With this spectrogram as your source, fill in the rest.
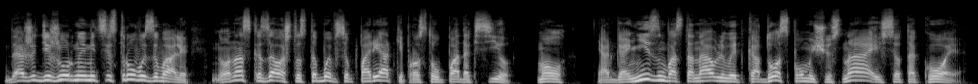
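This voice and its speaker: A man voicing a brash, crude teenage boy at a magic academy, loud and impatient, teasing his friend. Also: a little high, animated, fairly quick, no room sound, studio quality, voice pushed up, natural voice. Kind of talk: audiobook character voice.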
